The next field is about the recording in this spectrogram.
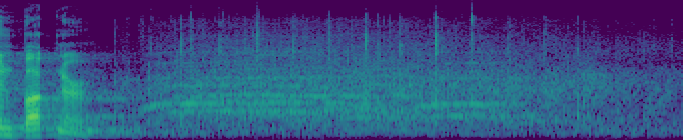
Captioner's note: audience applauds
